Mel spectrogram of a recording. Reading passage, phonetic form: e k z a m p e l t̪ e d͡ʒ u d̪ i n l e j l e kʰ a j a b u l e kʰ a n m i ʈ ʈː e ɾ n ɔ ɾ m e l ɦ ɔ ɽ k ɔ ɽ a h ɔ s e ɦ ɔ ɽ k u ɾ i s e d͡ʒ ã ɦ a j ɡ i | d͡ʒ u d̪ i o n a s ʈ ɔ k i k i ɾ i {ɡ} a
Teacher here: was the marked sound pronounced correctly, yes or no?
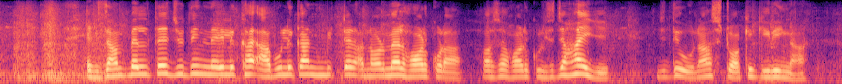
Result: no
